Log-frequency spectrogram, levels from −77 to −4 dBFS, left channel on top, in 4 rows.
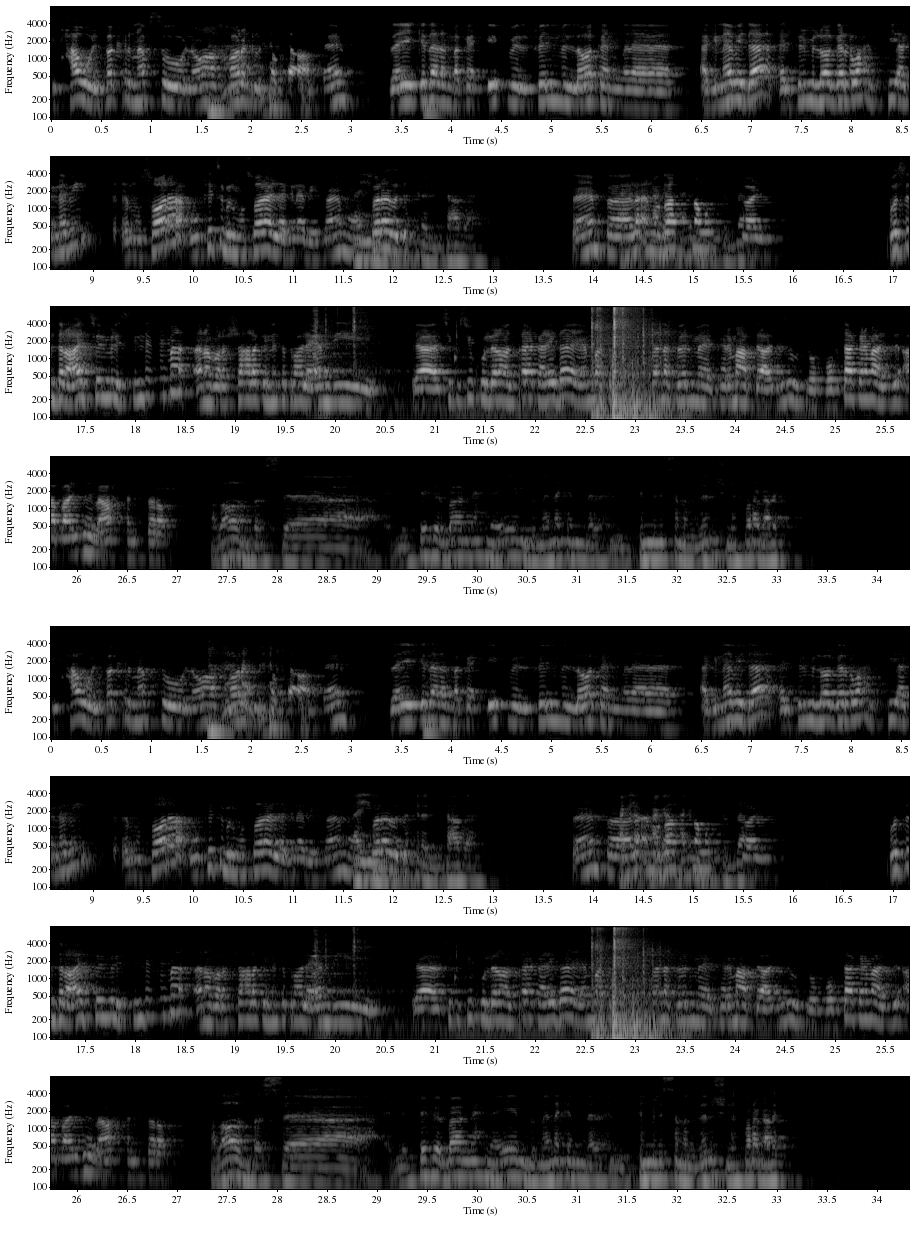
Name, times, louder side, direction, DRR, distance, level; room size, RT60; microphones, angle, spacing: voice 1, 0.0-2.0 2.4-3.0 3.4-9.0 9.3-12.1 13.8-15.2 15.5-15.7 17.0-20.4 20.8-22.9 23.1-27.0, left 5 dB, 65° left, 0.9 m, -42 dB
voice 2, 1.6-2.3 3.7-4.0 11.6-12.9 14.3-15.6 27.3-33.0, right 2 dB, 85° right, 1.5 m, -50 dB
sound 1, 19.8-24.0 25.3-25.4, left 4 dB, 20° left, 0.7 m, -41 dB
17.5 x 9.0 x 6.0 m
head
